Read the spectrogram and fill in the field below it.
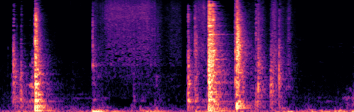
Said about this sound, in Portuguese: Tudo é muito metódico em Londres. O carteiro passa a correspondência pela porta do meu apartamento de segunda a sábado, sempre às nove e meia da manhã.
